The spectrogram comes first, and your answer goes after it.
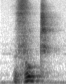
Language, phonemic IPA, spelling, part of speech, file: Dutch, /vut/, voed, verb, Nl-voed.ogg
- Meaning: inflection of voeden: 1. first-person singular present indicative 2. second-person singular present indicative 3. imperative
